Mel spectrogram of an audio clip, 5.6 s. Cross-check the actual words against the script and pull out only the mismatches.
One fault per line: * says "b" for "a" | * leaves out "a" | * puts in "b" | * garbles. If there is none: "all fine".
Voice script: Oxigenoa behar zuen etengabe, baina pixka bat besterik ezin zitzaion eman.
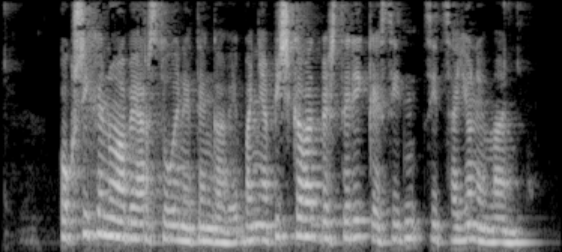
all fine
